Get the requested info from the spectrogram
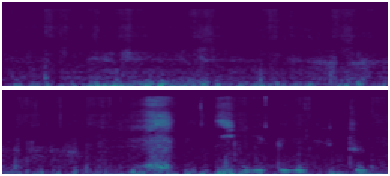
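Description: Outdoor park ambience with a steady low rumble and faint distant voices, and one short loud sound about four and a half seconds in.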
